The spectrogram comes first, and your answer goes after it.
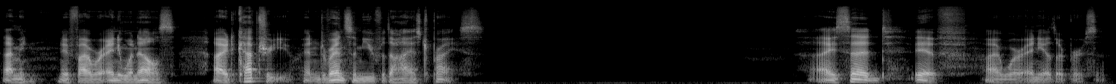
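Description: Aloof and mocking, the sardonic, brooding wizard of the woods speaks with haughty deliberation, voiced by a man in a scripted audio roleplay. His voice sits low, a bit bright, with vocal fry.

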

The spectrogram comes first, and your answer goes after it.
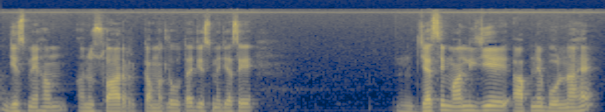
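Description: A man giving an exam-prep Hindi grammar lecture, often asking a question and then answering it himself, and slowing down to spell out examples. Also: medium pitch, a little mellow.

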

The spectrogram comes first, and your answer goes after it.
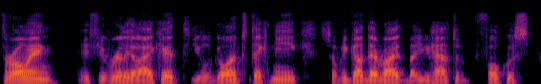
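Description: Earnest coach, dry sound. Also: male voice, mid-range voice, steady tone, brisk, dry recording, muffled recording. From Croatia. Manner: earnest, adds "right?" to check in. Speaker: college throwing coach, host. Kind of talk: casual interview chat.

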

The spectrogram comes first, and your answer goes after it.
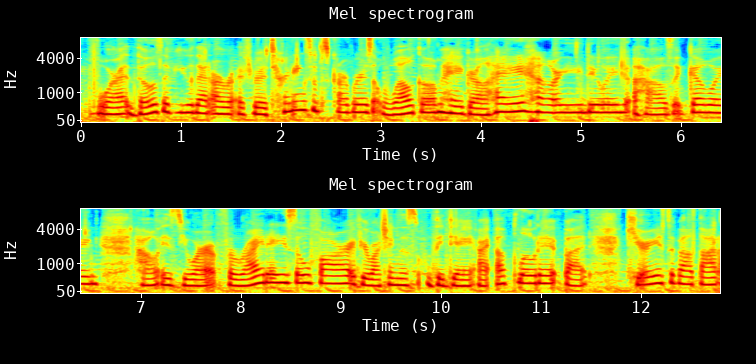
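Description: A woman's voice: medium pitch, dark tone. A woman in her thirties chatting to viewers in a friendly, upbeat voice-over for her cleaning vlog. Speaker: cleaning vlogger.

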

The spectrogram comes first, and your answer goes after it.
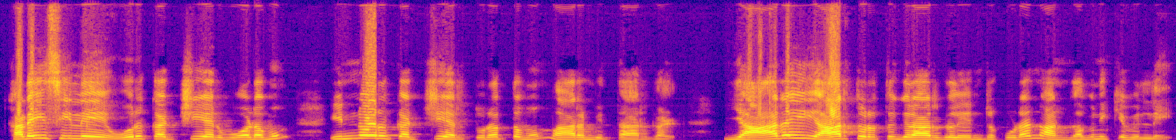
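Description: A woman's voice: a little high, no echo, highs cut off, lightly acted. A woman doing a harsh-voiced fearsome kapalika woman. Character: fearsome female kapalika, once beautiful, half-crazed.

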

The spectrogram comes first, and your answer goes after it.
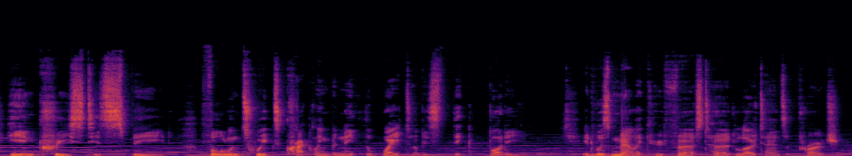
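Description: A man reading a storybook aloud in a dramatic, measured way. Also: low voice. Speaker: storybook reader.

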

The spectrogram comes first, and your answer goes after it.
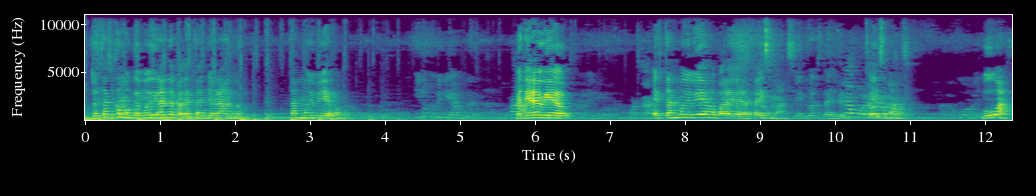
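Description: A woman with a Cuban Spanish accent talks casually to her viewers from a hospital department in a high, slow, unhurried voice. She chats and coaxes a little patient along. Music plays clearly beneath her phone-recorded voice. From Cuba. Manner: chatty, coaxing a crying child. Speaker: vlogger and ultrasound worker. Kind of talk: casual vlog chat to viewers. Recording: music playing under the voice.

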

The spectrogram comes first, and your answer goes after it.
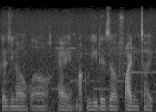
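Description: A man's voice: lowish voice, completely flat delivery, moderate pace, vocal fry, music in the background. A tired young man rambling through casual let's-play commentary late at night, offhand and full of fillers. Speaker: gameplay commentator. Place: home room, late night.

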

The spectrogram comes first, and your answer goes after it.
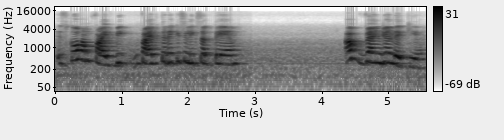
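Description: Teacher, female, very high bright voice, slow and patient delivery, echoey room. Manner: repeats key terms and draws out chanted sounds. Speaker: Sanskrit teacher. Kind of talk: slow explanatory lesson.

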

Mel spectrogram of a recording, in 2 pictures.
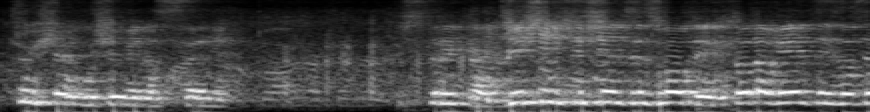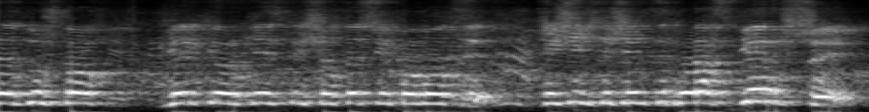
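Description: A man's voice: very high voice, mellow. A man working as a playful charity auctioneer, calling and repeating bids from a stage. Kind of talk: live auctioneer patter, calling bids to a crowd. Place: event stage with live audience. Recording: echoey stage, far from the mic.

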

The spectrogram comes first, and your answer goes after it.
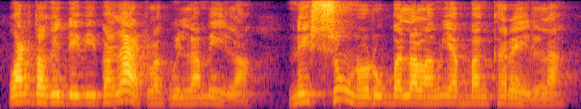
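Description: A woman voicing an angry male fruit seller in a storybook reading, loud and scolding. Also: fairly low pitch, normal speed, lightly acted.

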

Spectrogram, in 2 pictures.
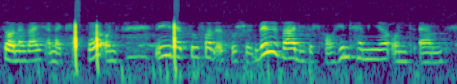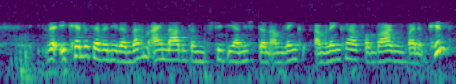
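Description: A woman's voice: mid-range voice, moderate pace. A woman in her twenties, a young mother, telling a storytime vlog in a heated, indignant way. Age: 20s. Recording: tinny phone-like sound, faint noise.

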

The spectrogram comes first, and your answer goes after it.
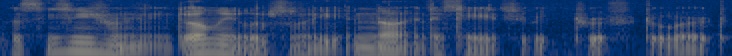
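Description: A young man reading fan-made stories aloud, stumbling and halting with asides, over faint background noise. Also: medium pitch, big pitch swings, vocal fry, slightly rough, no room sound, highs cut off.

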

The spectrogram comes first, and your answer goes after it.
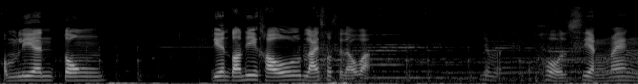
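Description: A man's voice: high voice, bright, forceful tone. A young man hosting a gameplay video, easily startled, swearing and yelping as he plays. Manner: jumpy, yelps and swears when scared. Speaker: gaming channel host. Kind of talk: gameplay commentary.

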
